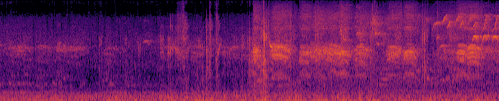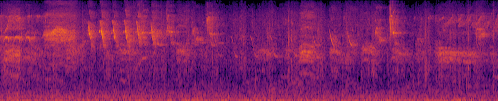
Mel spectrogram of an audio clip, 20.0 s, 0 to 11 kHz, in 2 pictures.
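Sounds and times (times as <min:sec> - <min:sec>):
low background rumble: 0:00.0 - 0:19.9
small birds chirping: 0:00.1 - 0:19.9
crows cawing: 0:05.0 - 0:11.8, 0:13.3 - 0:14.2, 0:14.8 - 0:19.9.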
